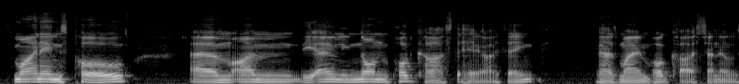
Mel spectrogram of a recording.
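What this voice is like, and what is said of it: Attractive voice with an accent. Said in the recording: “Talk about sexy... It's the accent... And the voice.”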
